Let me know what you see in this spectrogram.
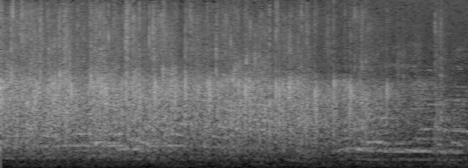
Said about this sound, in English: Let's clap our hands just for a moment to God and bless Him. God, we thank You.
